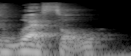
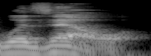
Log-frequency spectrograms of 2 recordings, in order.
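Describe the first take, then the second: First: The name is said as 'Wessel'. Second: The name is said as 'Wazell'. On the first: This is the version the speaker learned. The speaker calls it right. "I learned it as Wessel" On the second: This is the version used in a video game. The speaker calls it wrong. "Why does she do that? Her name is Wessel"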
